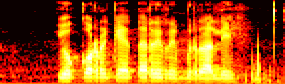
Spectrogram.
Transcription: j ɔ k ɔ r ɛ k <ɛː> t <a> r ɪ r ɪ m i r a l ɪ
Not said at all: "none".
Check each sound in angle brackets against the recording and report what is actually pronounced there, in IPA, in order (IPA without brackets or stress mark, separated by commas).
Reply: ɛ, a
